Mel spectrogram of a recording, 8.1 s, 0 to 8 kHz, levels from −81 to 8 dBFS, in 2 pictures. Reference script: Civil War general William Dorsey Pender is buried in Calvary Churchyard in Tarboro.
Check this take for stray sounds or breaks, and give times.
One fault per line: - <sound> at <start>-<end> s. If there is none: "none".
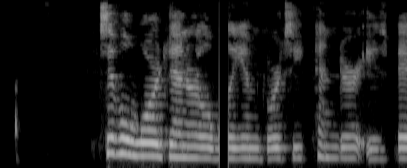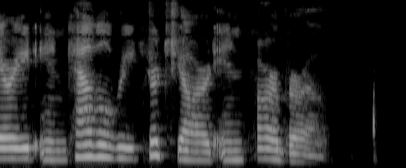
- dropout at 2.2-2.3 s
